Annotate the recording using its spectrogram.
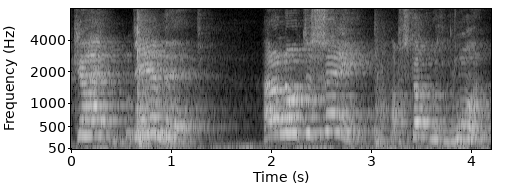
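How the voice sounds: A man puts on a character voice at an extremely high pitch, speaking at a fairly slow pace with a bright, sharp tone, big pitch swings and strong room echo.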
